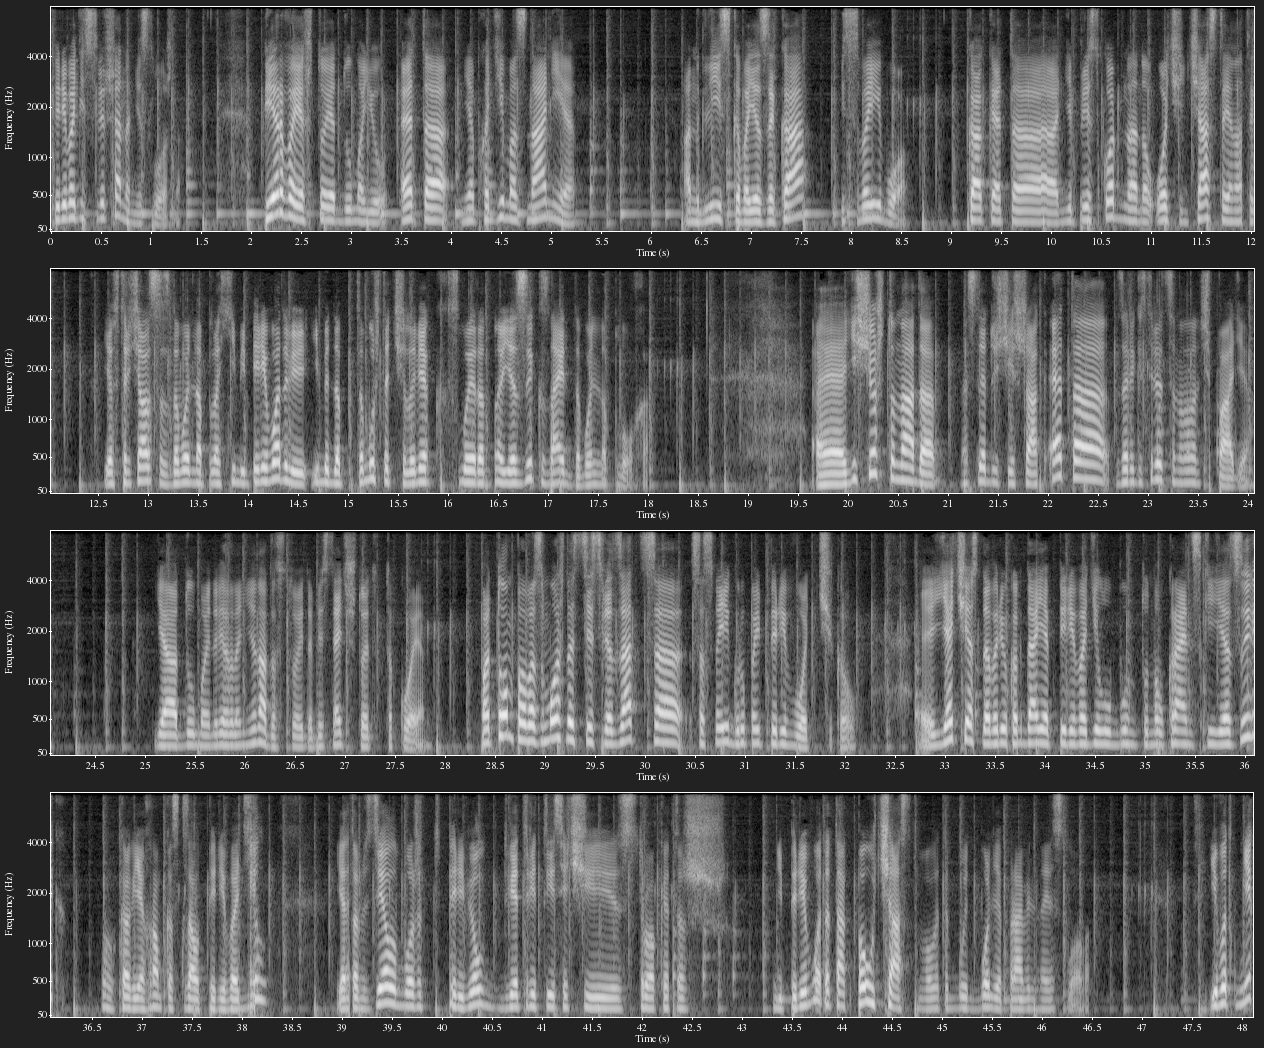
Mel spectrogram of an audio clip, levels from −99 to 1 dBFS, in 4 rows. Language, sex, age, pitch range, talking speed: Russian, male, 20-39, 145-185 Hz, 130 wpm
